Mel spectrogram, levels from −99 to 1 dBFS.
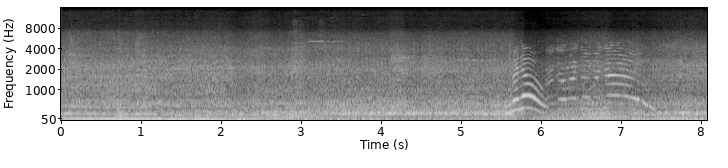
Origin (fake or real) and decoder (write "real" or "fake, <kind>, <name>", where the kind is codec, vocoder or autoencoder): real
